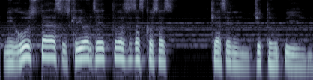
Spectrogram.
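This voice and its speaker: A man's voice: medium pitch, expressive, normal speed, mellow, soft background music. A man with a Mexican accent, hosting and chatting casually on a podcast. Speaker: podcast host. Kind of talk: casual podcast chat with announced intro.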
